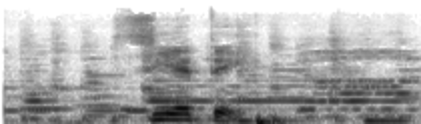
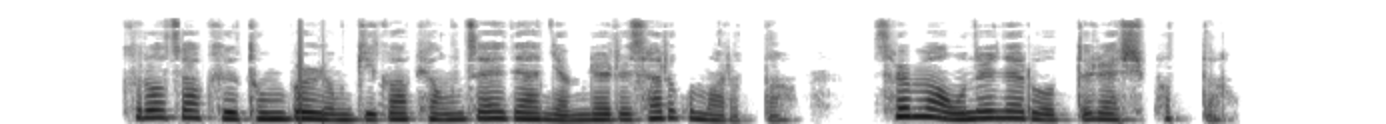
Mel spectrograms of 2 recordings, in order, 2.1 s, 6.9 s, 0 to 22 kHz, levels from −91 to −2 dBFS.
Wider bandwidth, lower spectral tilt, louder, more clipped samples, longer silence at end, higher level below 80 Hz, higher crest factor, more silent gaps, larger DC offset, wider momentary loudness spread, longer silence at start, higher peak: first, 13.5 kHz vs 11.5 kHz; about the same, -7 dB/octave vs -7 dB/octave; first, -16 LUFS vs -19 LUFS; neither; second, 0 s vs 0.8 s; first, -34 dBFS vs -60 dBFS; about the same, 16 dB vs 16 dB; second, none vs 4.25-4.36 s, 5.98-6.02 s; neither; about the same, 17 LU vs 18 LU; second, 0.05 s vs 0.7 s; about the same, -2 dBFS vs -4 dBFS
